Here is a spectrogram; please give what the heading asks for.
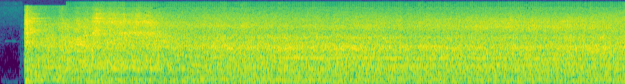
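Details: Truck diesel after injector replacement, bad injector found without fault codes, having had a rough idle; settles into an even, steady idle with no misfire stumble or pinging; running smooth after repair.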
